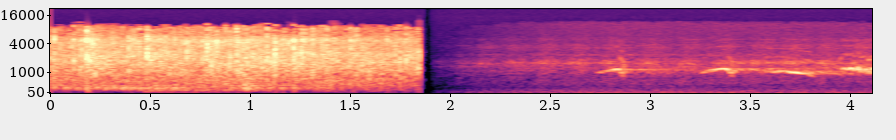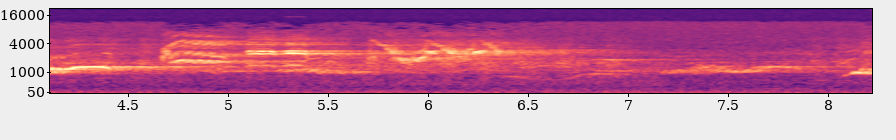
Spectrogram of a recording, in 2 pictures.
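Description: A loud rushing noise cuts off suddenly about two seconds in. After a short gap come faint bird chirps and whistled calls that rise and fall.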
